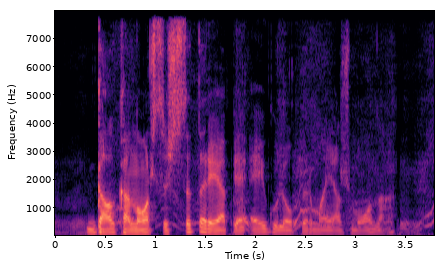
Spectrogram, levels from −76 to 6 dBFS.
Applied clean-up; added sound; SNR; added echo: none; Zipper (clothing); 17 dB; none.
